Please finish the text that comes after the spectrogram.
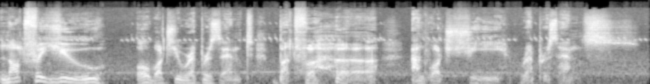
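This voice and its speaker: An actor playing a grave, weary man entrusted with an old secret in a game, speaking solemnly and deliberately. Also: low voice, big pitch swings, background noise, heavily acted.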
